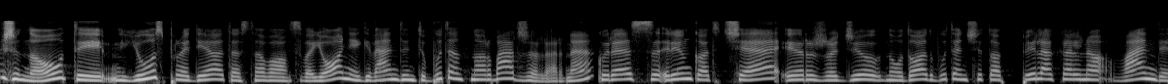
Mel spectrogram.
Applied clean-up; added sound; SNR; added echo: none; none; none; none.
